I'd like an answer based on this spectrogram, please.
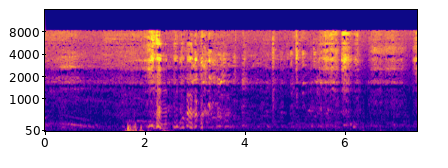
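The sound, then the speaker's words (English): An audience breathes in and out together, a soft, sustained rush of many breaths that swells and then eases, with scattered chuckles. “So will you guys breathe with me one time?”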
